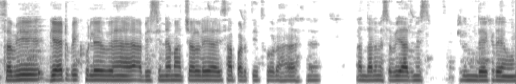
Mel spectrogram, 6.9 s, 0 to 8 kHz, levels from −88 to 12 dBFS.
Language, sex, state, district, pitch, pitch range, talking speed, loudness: Hindi, male, Bihar, Saharsa, 155 Hz, 155-165 Hz, 215 wpm, -19 LUFS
